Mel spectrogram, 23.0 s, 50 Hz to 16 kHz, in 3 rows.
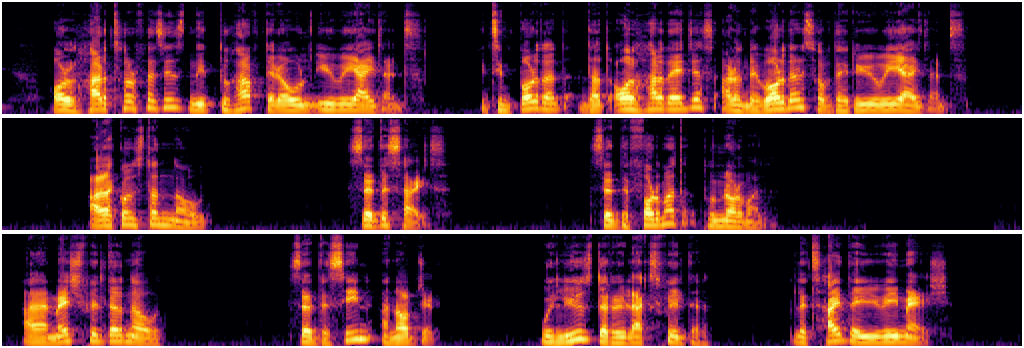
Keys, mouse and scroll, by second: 0.9-5.5 alt+drag, 7.8 click, 8.9 click, 10.5 ctrl+click, 11.1 click, 11.6 click, 12.1 ctrl+v, 13.4 click, 14.0 click, 14.5 click, 16.1-16.8 drag, 17.4 click, 17.8 click, 18.1 click, 18.7 click, 21.1 click, 21.9 click, 22.2-22.9 alt+drag.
